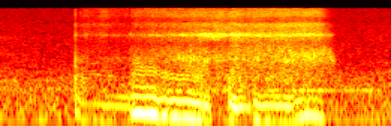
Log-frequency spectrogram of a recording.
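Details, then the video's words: Stella, a pet cat, conked out asleep indoors, gives one long rattling snore of almost two seconds: a low, buzzy, wavering tone with a breathy hiss on top, dipping briefly in the middle, then quiet room air. "My cat snores"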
